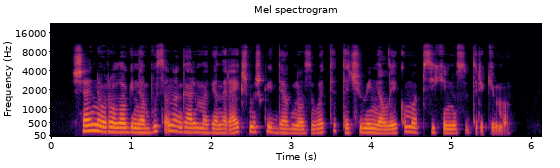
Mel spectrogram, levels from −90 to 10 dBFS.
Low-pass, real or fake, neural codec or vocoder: 10.8 kHz; real; none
